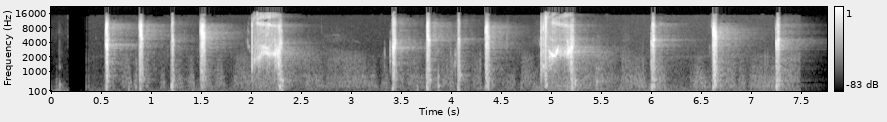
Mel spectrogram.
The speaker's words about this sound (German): Ja, habt ihr euch jetzt den Knutschrhythmus gemerkt? Wahrscheinlich nicht. Und deswegen hören wir uns nochmal an. Passt gut auf, denn ihr sollt ihn dann nachknutschen.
